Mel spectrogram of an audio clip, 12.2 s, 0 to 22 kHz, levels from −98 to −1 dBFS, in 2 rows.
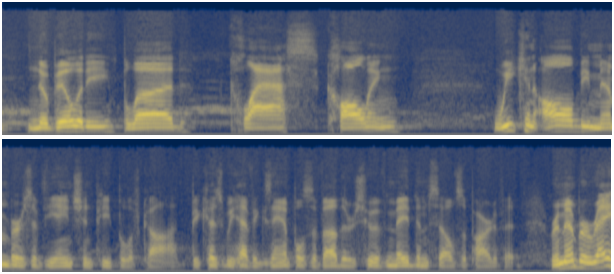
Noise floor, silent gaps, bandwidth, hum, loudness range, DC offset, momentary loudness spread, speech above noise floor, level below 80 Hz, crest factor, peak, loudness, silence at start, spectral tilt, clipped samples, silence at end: -53 dBFS; none; 17 kHz; none; 9 LU; 0.2%; 16 LU; 29 dB; -82 dBFS; 18 dB; -6 dBFS; -24 LUFS; 0 s; -4 dB/octave; under 0.1%; 0 s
